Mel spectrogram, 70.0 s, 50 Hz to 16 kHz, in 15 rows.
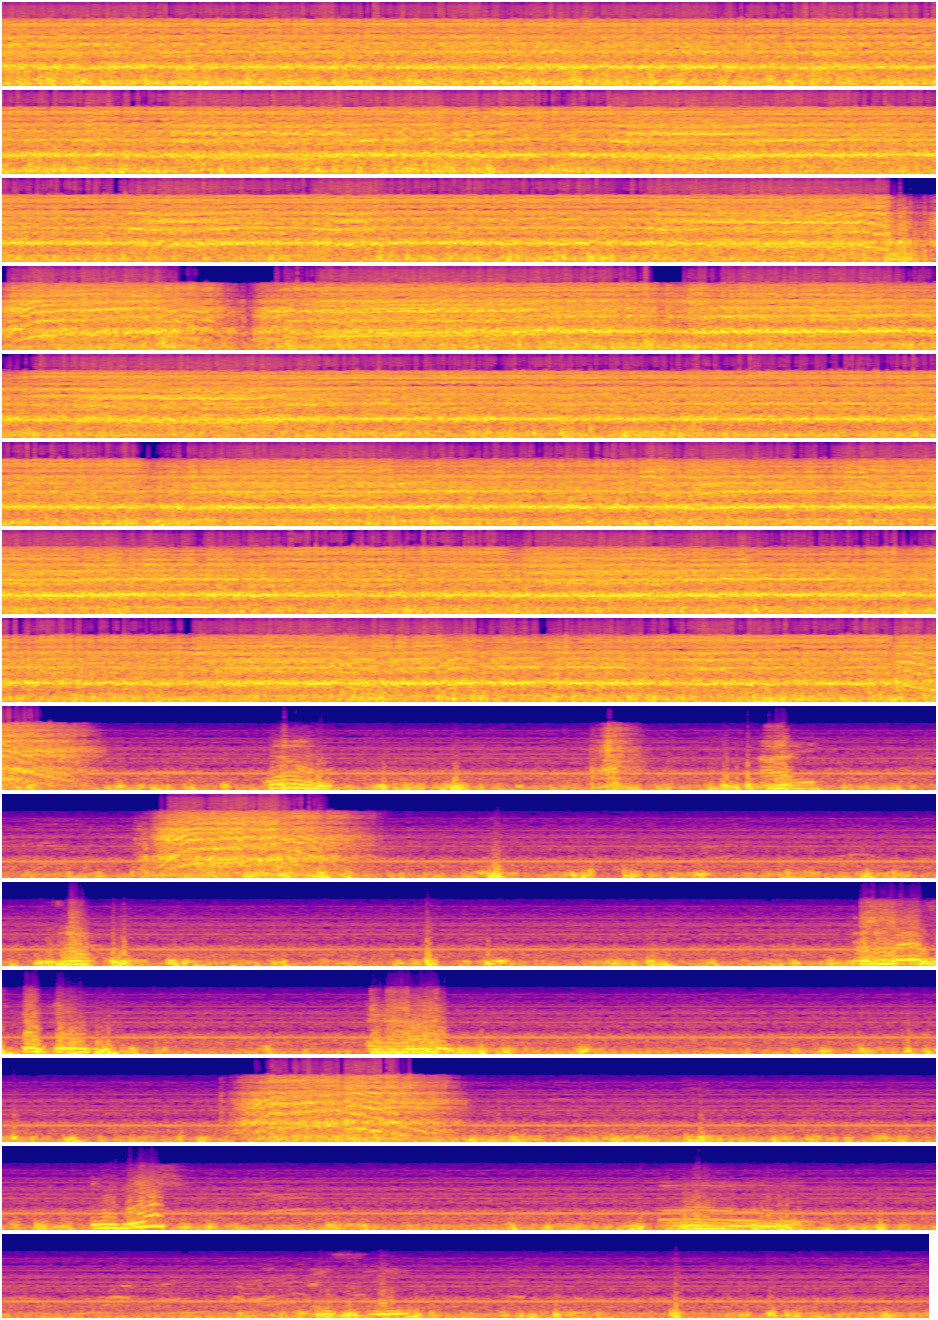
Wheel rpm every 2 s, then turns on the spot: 230, 230, 230, 220, 230, 220, 200, 120, 210, 220, 230, 230, 220, 230, 230, 220, 230, 220, 150, 0, 0, 50, 0, 0, 0, 0, 0, 0, 40, 0, 0, 0, 0, 0, 0.
none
